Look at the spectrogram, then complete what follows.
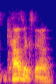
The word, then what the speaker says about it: Kazakhstan: You don't even know how to say it right. It's Kazakhstan.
